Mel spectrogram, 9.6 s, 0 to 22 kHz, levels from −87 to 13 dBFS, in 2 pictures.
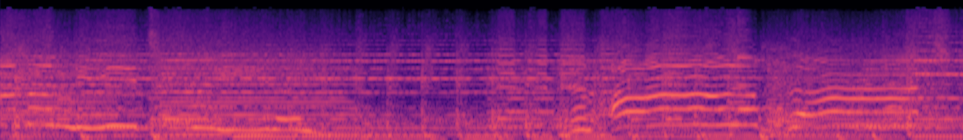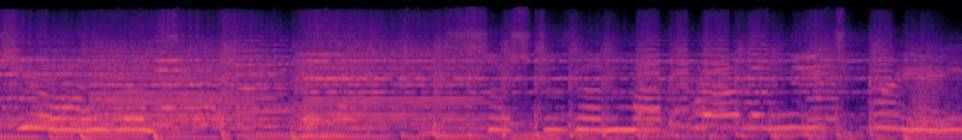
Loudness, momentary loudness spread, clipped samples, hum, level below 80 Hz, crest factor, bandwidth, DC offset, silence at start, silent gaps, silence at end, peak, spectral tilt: -22 LUFS; 7 LU; under 0.1%; none; -42 dBFS; 14 dB; 17.5 kHz; under 0.1%; 0 s; none; 0 s; -10 dBFS; -4.5 dB/octave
